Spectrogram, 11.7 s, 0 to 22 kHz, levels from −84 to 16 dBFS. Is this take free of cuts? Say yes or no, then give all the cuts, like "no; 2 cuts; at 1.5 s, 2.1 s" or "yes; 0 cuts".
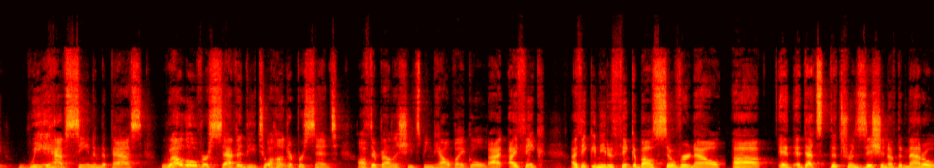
no; 2 cuts; at 6.1 s, 9.1 s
